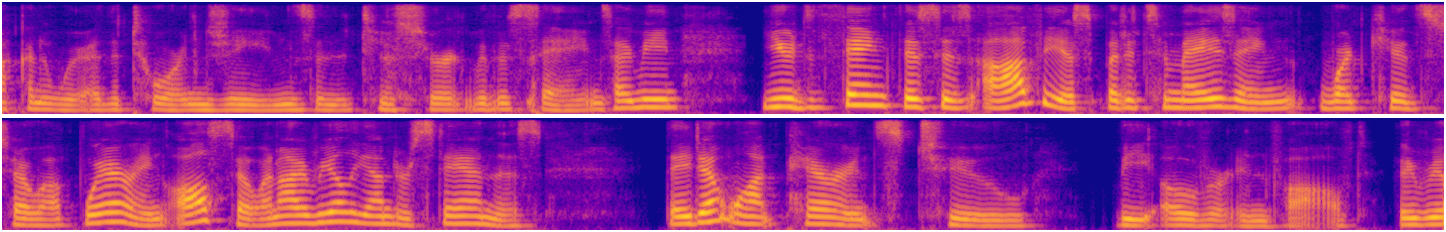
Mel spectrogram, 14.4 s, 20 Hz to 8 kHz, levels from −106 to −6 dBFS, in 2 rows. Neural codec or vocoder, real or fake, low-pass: codec, 16 kHz, 4.8 kbps, FACodec; fake; 7.2 kHz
